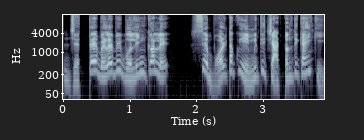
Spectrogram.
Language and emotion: Odia, disgusted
